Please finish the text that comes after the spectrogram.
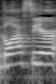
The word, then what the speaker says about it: Glossier: we have something from glossier again this is how google says it's pronounced yell at google not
